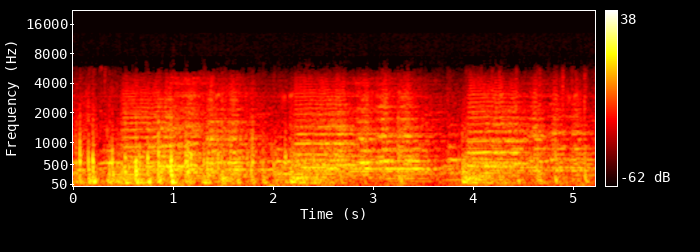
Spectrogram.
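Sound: horses galloping hoofbeats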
